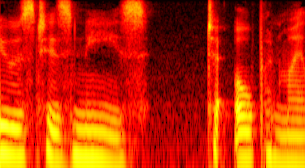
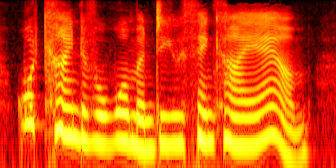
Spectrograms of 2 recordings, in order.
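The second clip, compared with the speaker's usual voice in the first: hoarse, raised pleading voice, full of emotion; 7 semitones higher, 5 dB louder than usual. A woman pushed against a banister answers the man, pleading hoarsely. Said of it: "I pleaded hoarsely, my voice laden with emotion".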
